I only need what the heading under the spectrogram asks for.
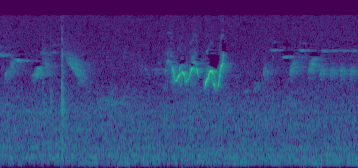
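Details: Mule goldfinch gives a short, lively twitter of high, rapidly tumbling notes, with faint scattered chirps before and after against low background noise.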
